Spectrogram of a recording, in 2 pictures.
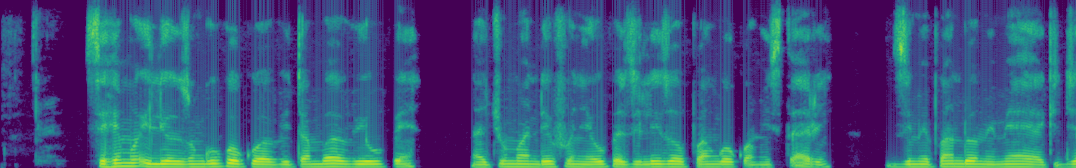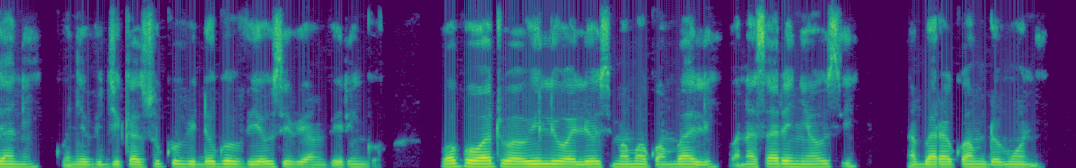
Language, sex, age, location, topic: Swahili, male, 18-24, Nairobi, agriculture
